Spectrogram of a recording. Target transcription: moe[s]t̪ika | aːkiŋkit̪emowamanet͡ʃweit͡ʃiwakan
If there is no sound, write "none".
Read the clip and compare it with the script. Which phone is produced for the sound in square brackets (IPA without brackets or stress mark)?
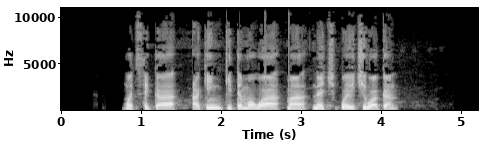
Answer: t͡s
